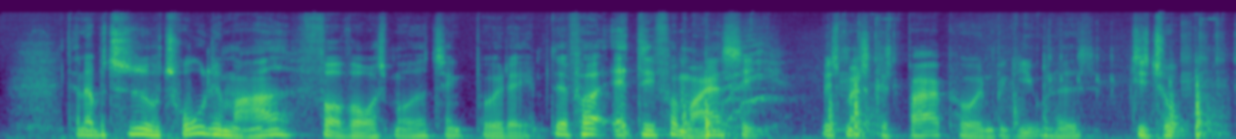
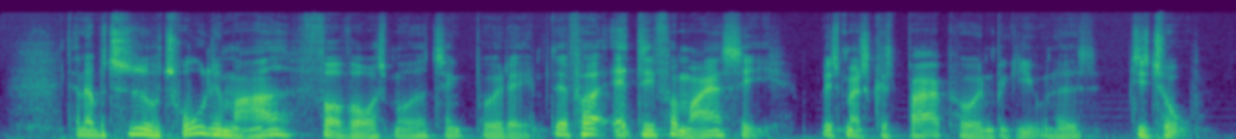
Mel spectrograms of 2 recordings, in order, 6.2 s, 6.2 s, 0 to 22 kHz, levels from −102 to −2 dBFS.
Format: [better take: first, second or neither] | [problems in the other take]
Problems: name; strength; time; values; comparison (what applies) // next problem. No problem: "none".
second | footsteps; noticeable; from 3.5 s on; peak 3 dB below the speech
